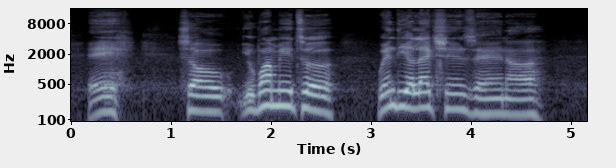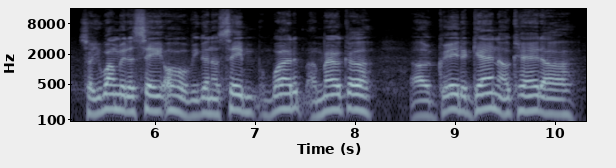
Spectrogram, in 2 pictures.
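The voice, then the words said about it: Imitates another person's voice. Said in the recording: “I'm doing my best of Trump impression here”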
